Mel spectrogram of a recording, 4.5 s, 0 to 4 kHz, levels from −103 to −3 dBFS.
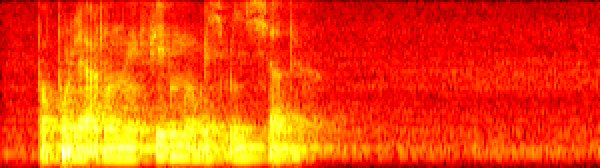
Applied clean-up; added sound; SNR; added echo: none; none; none; reverberation time 0.8 s.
